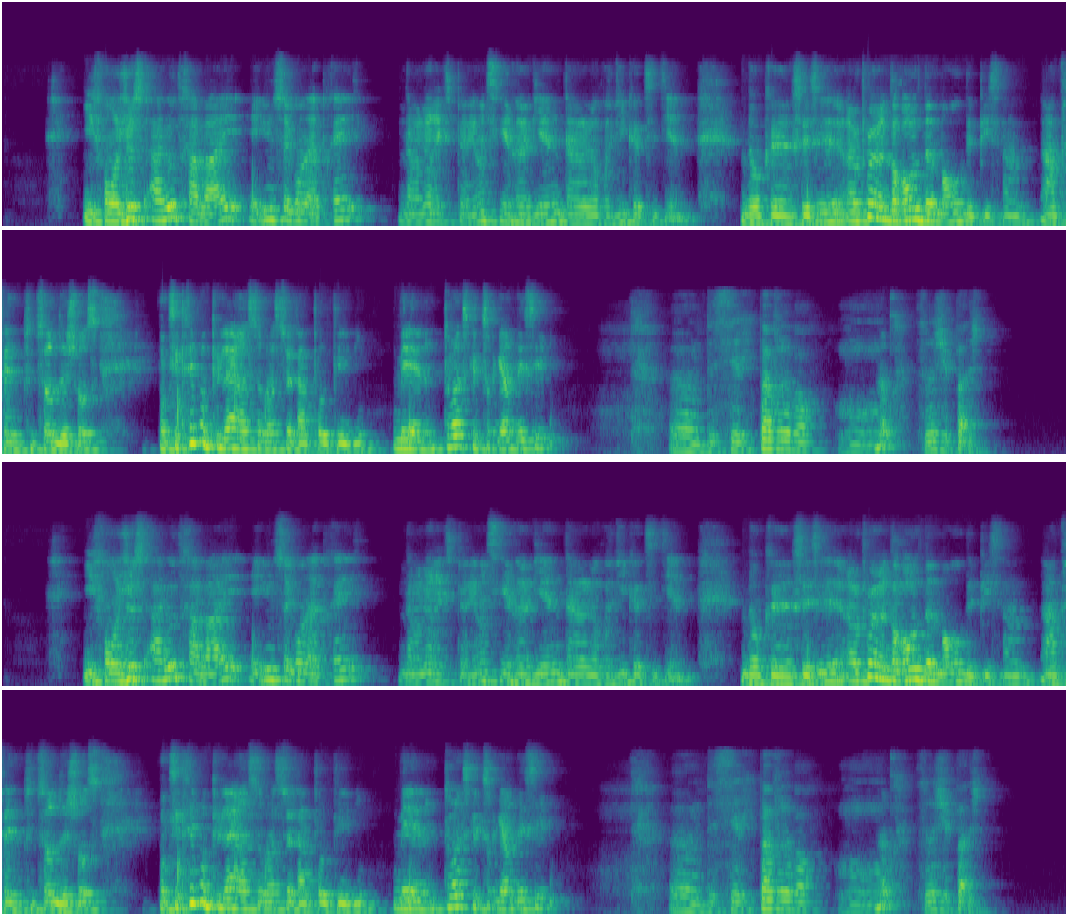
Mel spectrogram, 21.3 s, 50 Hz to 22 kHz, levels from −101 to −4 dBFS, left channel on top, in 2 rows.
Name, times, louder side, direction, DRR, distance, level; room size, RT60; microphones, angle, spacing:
voice 1, 0.5-3.6 4.0-11.9 12.2-16.1 19.3-19.6, left 1 dB, 40° left, 5 dB, 0.7 m, -26 dB
voice 2, 16.9-18.7 19.0-20.4, left 1 dB, 15° left, 1 dB, 0.3 m, -31 dB
5.1 x 3.4 x 2.2 m, 0.43 s
head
